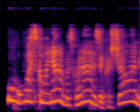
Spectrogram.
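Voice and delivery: high-pitched mock panic; alarmed questioning. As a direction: imitate a worried woman's urgent questions. Roxanne alarmed by gunfire, acted.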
